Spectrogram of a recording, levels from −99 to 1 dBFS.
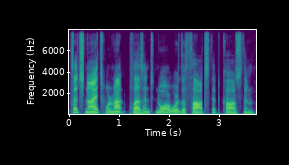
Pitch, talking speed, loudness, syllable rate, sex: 125 Hz, 190 wpm, -20 LUFS, 4.4 syllables/s, male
